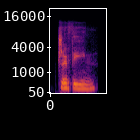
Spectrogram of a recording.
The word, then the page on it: trephine: Indian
